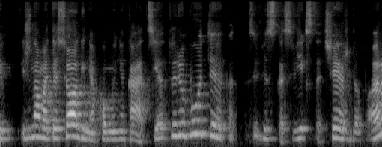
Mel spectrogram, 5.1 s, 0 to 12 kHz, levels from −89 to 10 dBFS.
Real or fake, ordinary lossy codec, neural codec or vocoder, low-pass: real; Opus, 16 kbps; none; 10.8 kHz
